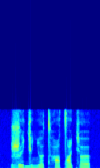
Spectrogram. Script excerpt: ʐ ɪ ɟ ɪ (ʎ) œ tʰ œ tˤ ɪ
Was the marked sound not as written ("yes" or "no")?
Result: no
